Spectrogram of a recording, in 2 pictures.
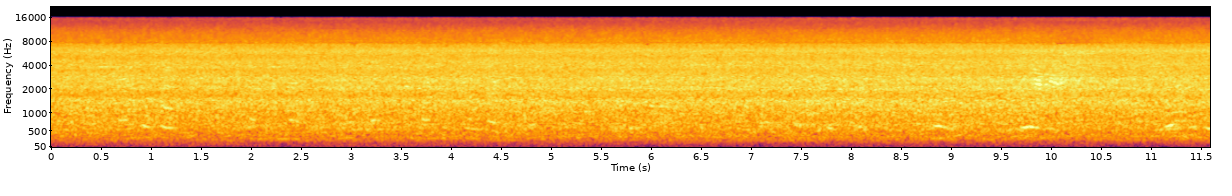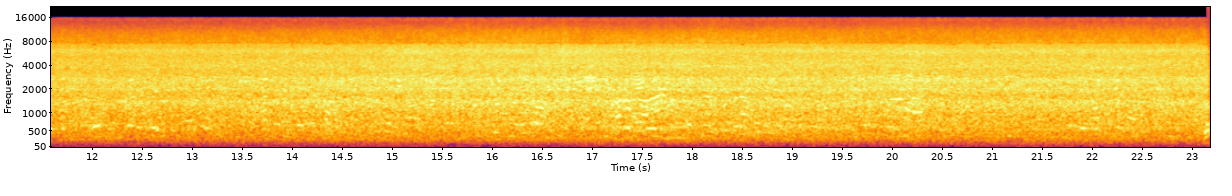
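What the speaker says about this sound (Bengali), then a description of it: "দর্শক, আপনারা বৃষ্টির শব্দ শুনতে পাচ্ছেন," Heavy rain pours steadily onto a street during a student road-blockade protest in Sylhet, a dense, even hiss that holds unchanged throughout with no clear voices above it.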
